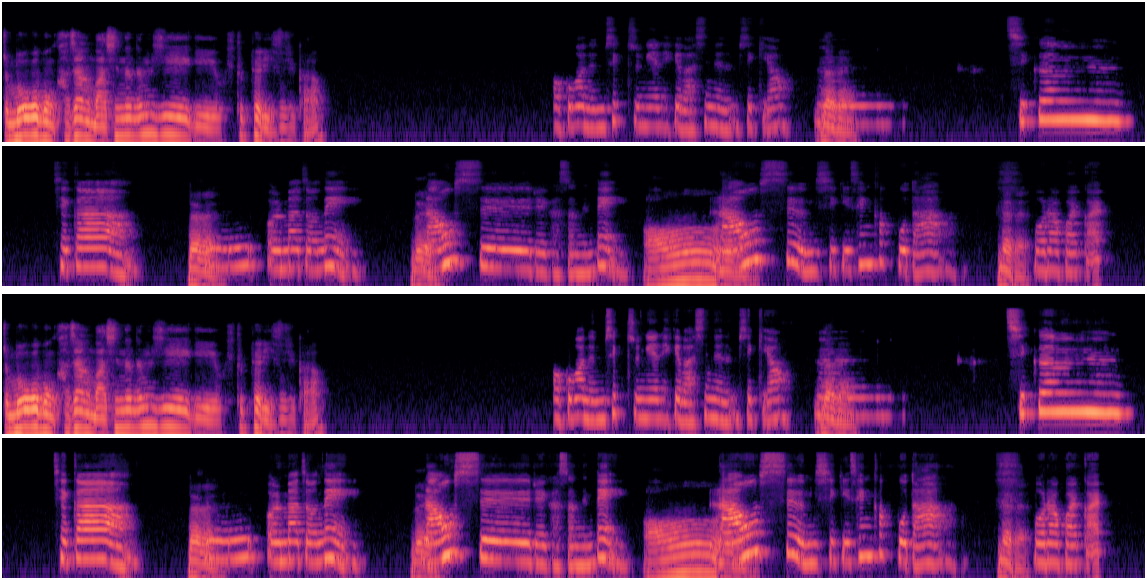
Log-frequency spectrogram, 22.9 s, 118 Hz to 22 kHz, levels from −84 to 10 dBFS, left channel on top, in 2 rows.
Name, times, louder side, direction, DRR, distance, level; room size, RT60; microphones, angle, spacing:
voice 1, 0.0-3.2 8.2-8.5 13.3-13.6 15.5-15.8 17.8-18.9 21.4-21.7, equal, ahead, 0.6 m, -21 dB
voice 2, 5.5-8.9 10.1-11.3 12.0-12.8 13.5-15.0 15.6-17.7 18.5-21.0 21.8-22.4, right 4 dB, 45° right, 0.5 m, -22 dB
8.9 x 3.9 x 4.1 m
head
